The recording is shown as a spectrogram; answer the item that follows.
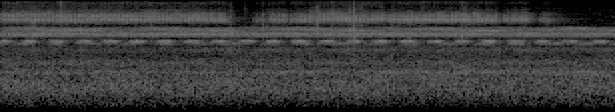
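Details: Insects singing beside a bonfire: a dense chorus of steady, shrill high trills layered with a lower pulsed chirping, about four pulses a second, and a few faint crackles from the fire.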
